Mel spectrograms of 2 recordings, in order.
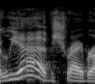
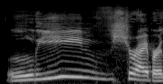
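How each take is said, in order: First: "Liev" said as "lee-ev" in two beats; second Liev take. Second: "Liev" said as "leev", stretched slowly; first Liev take. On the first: Telling viewers she'll try both ways, second "Liev" as "lee-ev". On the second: Telling viewers she'll try both ways, first "Liev" as "leev". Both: Shown as a demonstration. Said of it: "I'm gonna say both".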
